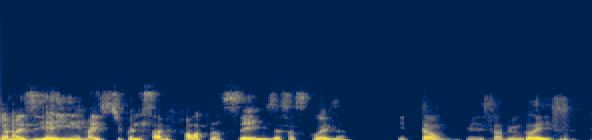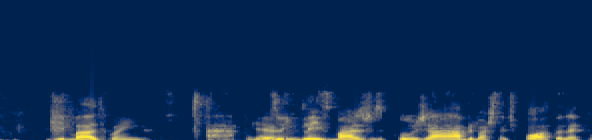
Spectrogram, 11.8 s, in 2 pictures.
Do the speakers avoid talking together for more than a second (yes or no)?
yes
